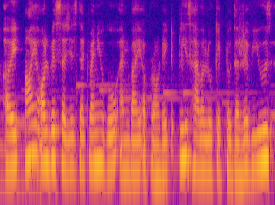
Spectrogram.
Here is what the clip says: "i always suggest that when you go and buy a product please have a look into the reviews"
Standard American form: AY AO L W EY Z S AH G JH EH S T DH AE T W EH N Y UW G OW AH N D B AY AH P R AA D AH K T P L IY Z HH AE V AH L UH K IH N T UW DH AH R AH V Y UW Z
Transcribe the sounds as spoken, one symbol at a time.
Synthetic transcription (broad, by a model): AY AO L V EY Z S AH JH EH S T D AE T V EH N Y UW G OW AH N D B AY AH P R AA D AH K T P L IY Z HH AE V AH L UH K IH T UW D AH R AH V Y UW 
